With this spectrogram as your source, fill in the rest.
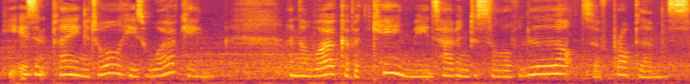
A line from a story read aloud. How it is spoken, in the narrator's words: said Queen Eleanor sadly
